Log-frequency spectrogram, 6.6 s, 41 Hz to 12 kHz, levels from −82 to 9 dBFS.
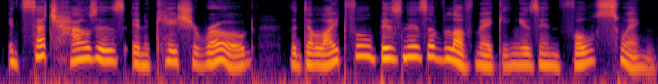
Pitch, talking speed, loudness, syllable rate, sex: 185 Hz, 145 wpm, -19 LUFS, 4.0 syllables/s, female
